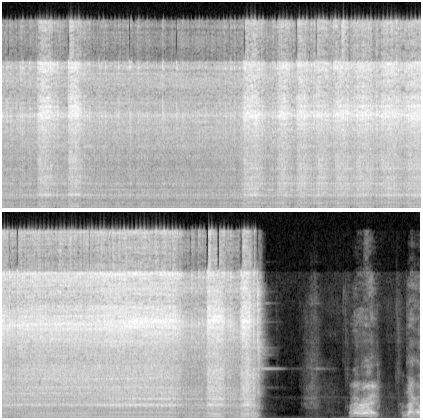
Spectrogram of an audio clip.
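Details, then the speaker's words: Small nitro RC engine on a newly bought truck, carburetor recently freed up: buzzing high and rising in surges, then holding a fairly fast idle; idle set a touch high, carb needs running in. "But yeah, idle could be a little bit lower. Other than that, I don't think it sounds too bad."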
